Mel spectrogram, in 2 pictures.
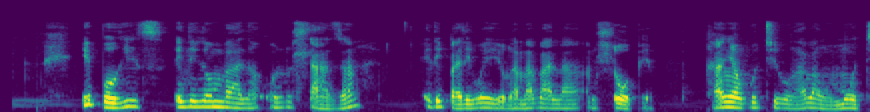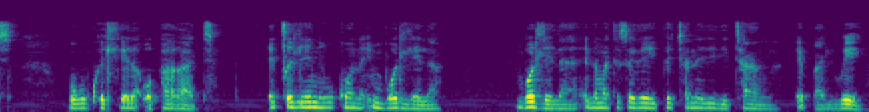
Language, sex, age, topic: North Ndebele, female, 25-35, health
